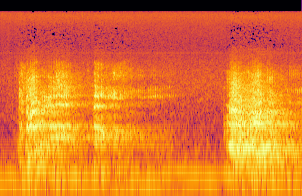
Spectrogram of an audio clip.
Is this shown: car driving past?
no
